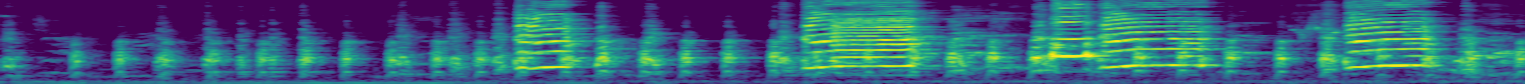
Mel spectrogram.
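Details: Desi rooster with other fowl: continuous quick clucking throughout, overlapped by four bright harmonic crows in the second half, some long and sustained, others shorter and clipped.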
